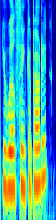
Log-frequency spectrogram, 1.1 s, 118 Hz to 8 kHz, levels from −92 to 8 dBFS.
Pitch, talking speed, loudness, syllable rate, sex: 230 Hz, 280 wpm, -16 LUFS, 7.1 syllables/s, female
